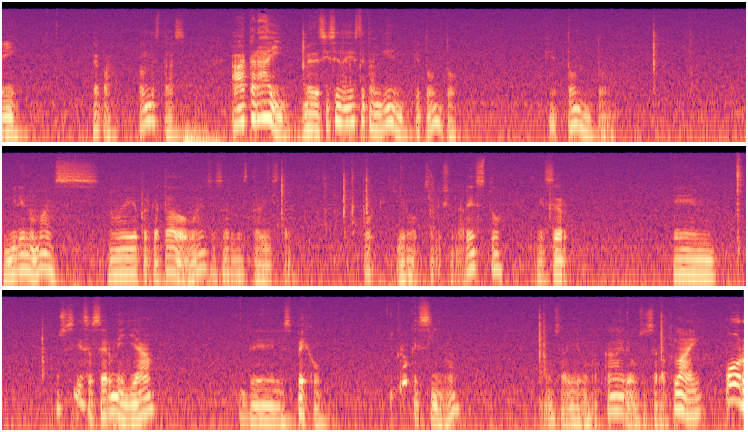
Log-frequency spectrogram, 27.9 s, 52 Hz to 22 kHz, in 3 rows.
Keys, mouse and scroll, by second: 0.5 right click, 1.0-3.2 middle drag, 3.3-3.6 scroll up 2, 3.8 shift+middle click, 4.8-7.4 middle drag, 7.7 scroll up 1, 8.3 shift+middle click, 10.1 click, 10.6-10.9 scroll up 1, 12.4 click, 12.8 shift+click, 13.5 shift+a, 14.1 alt+shift+right click, 14.8 alt+shift+scroll down 2, 15.2 click, 18.8-19.1 scroll down 2, 19.2-21.3 drag, 25.4 Tab, 26.3 click, 26.8 Tab, 27.3-27.8 scroll up 1.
